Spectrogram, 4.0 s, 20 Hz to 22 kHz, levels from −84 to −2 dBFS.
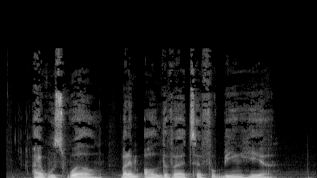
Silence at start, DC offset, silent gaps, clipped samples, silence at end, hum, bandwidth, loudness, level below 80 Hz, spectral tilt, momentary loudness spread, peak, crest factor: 0.4 s; under 0.1%; none; under 0.1%; 0.05 s; none; 16 kHz; -24 LUFS; -54 dBFS; -6 dB/octave; 7 LU; -6 dBFS; 18 dB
